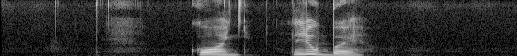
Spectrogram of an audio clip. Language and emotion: Russian, neutral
